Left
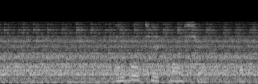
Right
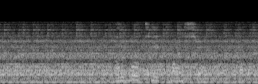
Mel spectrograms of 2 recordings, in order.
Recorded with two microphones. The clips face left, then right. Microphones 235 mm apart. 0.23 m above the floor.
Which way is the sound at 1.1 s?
5° left (ahead or behind).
